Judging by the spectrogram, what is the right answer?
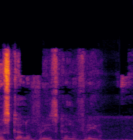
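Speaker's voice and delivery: hushed, rapid repetition fading away; shivering chills. Real, not acted. Investigator feeling chills in a cemetery, quick shivering. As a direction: rattle it off softly through a shiver.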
